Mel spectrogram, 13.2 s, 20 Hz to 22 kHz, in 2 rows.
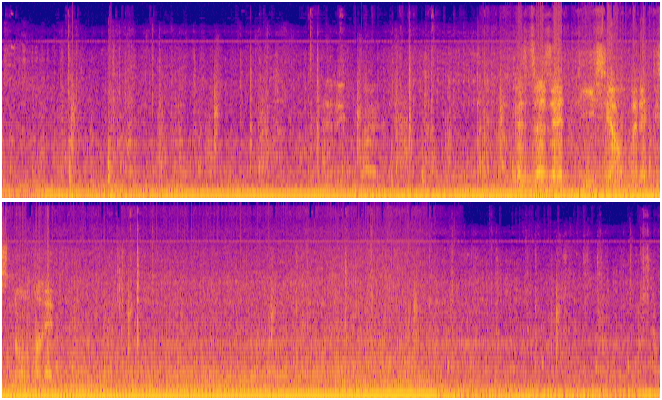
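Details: BMW E28 idling after an oil change and valve adjustment that fixed tappet noise: steady, deep, even idle with no top-end tapping, faint puff from a blowing exhaust; valves sound properly set.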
